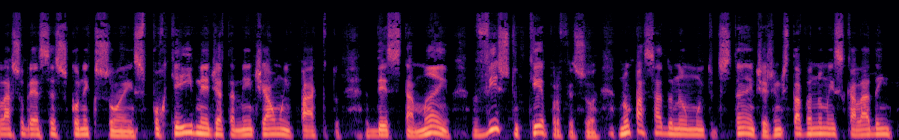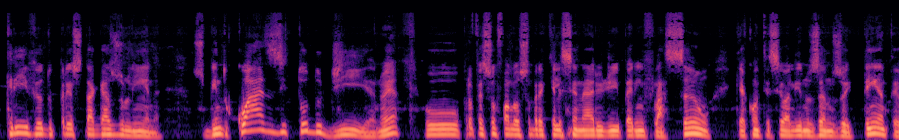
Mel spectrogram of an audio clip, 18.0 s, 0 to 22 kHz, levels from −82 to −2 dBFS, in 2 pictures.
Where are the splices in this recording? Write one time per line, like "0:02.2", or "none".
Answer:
none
